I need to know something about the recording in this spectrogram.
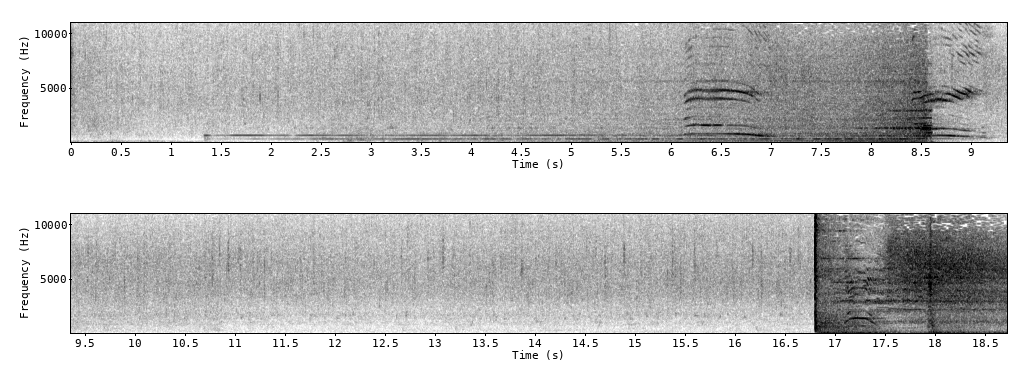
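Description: Rain falling under a horror-film score: a sustained two-note drone swells for several seconds, with two short sliding tones near its end. Then it cuts off abruptly, leaving only a faint hiss. Near the end comes a sudden loud hit.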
